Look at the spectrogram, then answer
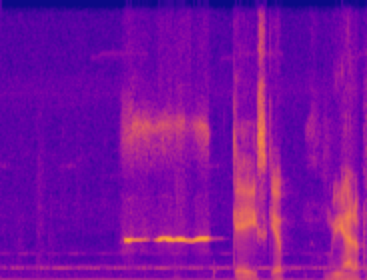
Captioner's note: crickets chirping; tense music; Tyler whistling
